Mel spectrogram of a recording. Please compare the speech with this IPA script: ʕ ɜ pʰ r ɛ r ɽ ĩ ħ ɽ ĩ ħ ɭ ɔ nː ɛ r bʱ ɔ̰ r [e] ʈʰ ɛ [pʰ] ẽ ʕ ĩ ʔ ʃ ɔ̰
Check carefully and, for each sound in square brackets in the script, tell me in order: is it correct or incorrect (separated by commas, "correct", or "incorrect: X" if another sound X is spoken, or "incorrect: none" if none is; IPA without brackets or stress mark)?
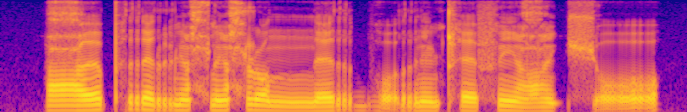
incorrect: ẽ, incorrect: f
